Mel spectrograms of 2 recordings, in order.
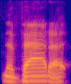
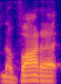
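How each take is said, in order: First: It uses the pronunciation local residents use. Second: It uses the pronunciation outsiders use. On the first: The speaker lives there. The speaker calls it right. "It's Nevada if you live there" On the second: The speaker does not live there. The speaker calls it wrong. "It's Nevada if you don't and you're a dickhead"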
